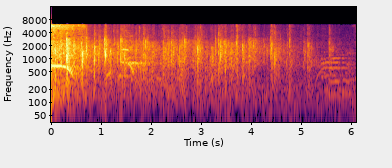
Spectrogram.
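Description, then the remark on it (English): An audience claps steadily, a dense patter of many hands that gradually thins out, with a few raised voices calling out over it. “And I'm saying it again, just in case, because of the clapping, you didn't hear, and so on.”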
